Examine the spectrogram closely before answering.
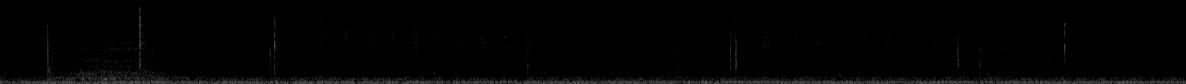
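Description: Faint small clicks of a precision screwdriver turning the bottom pentalobe screws of an iPhone 8 Plus, in two runs of about four ticks a second. Near the start there is a brief scrape and a click as the phone is handled.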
